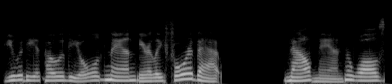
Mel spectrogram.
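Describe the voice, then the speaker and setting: A woman's voice: lowish voice, normal speed, dry recording, lo-fi sound, lightly acted. An actress playing a stoic, dying island sailor woman in a video game, plainspoken and folksy, weary but stubborn. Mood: urgent, commanding. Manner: plainspoken, folksy rural islander speech, resigned yet stubborn. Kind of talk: dramatic video game dialogue.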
